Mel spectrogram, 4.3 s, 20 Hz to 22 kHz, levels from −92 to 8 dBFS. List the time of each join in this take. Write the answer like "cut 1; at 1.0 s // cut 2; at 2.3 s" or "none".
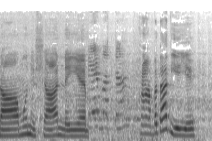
cut 1; at 1.8 s

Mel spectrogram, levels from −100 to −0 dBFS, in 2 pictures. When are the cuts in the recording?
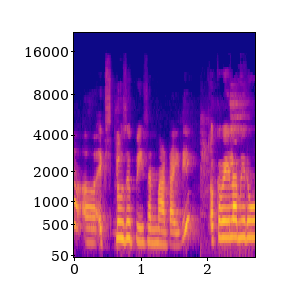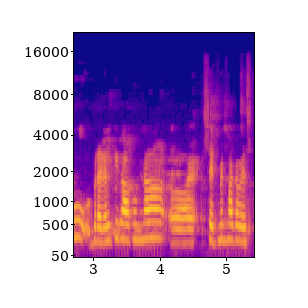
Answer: cut 1; at 1.9 s

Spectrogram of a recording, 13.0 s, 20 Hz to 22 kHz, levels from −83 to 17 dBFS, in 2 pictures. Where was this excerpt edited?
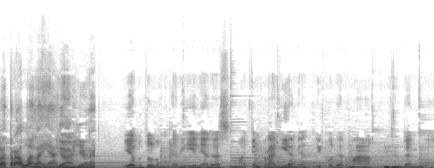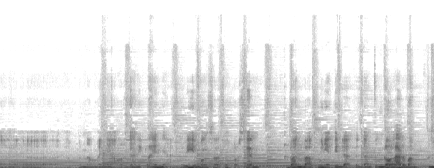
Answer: cut 1; at 1.6 s

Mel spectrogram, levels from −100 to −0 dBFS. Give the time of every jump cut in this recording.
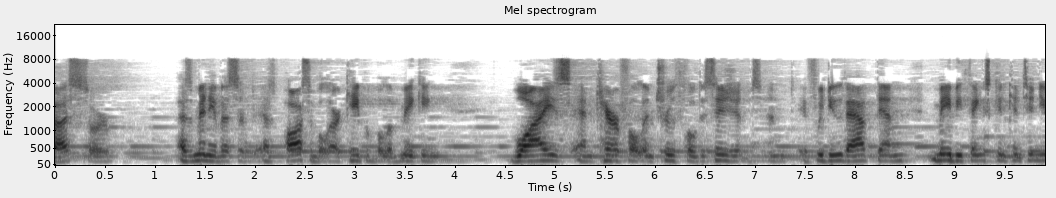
cut 1; at 8.6 s

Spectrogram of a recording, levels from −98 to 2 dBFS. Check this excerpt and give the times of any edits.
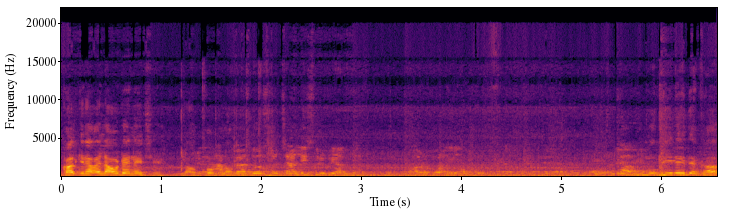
none

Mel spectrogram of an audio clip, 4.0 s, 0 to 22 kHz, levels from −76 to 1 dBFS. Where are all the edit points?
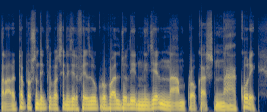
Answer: none

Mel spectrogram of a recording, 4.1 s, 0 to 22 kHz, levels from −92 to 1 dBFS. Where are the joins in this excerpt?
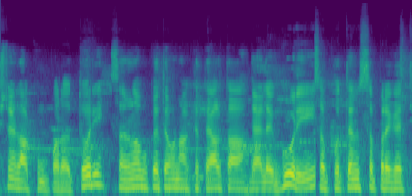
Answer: cut 1; at 1.1 s // cut 2; at 2.5 s // cut 3; at 3.2 s

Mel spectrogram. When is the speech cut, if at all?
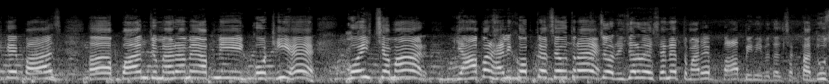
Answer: cut 1; at 6.0 s

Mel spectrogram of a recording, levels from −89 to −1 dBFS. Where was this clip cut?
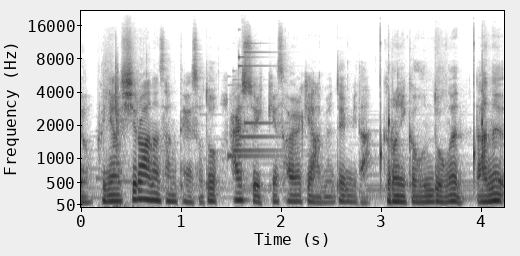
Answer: cut 1; at 2.9 s

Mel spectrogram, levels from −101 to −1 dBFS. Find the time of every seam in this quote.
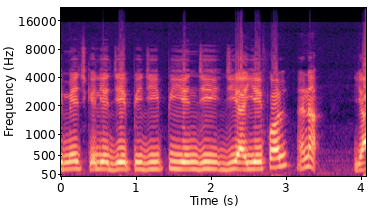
cut 1; at 2.8 s

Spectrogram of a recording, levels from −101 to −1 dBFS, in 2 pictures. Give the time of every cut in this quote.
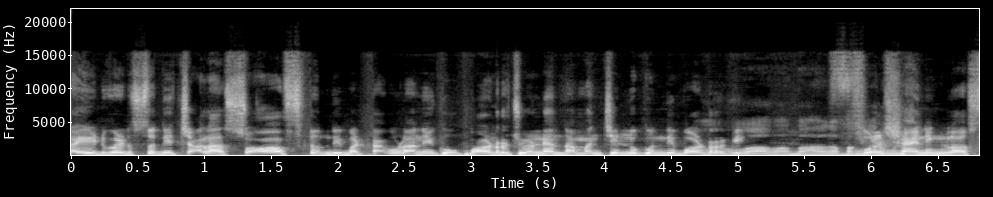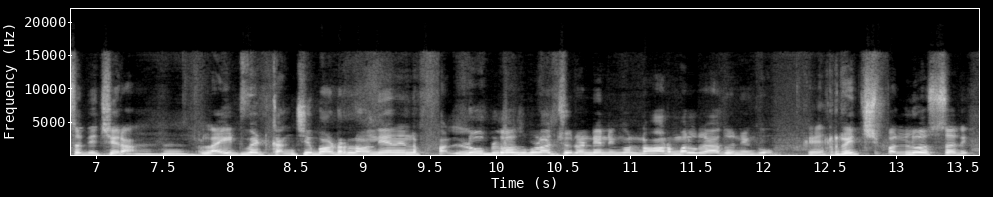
none

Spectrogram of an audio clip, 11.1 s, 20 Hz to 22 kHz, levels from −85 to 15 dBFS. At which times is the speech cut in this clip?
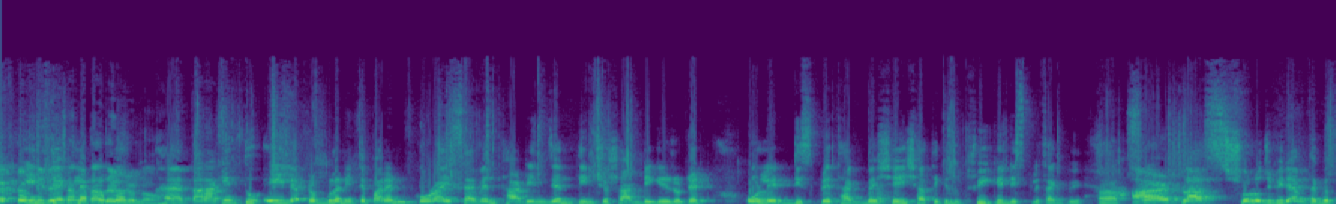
none

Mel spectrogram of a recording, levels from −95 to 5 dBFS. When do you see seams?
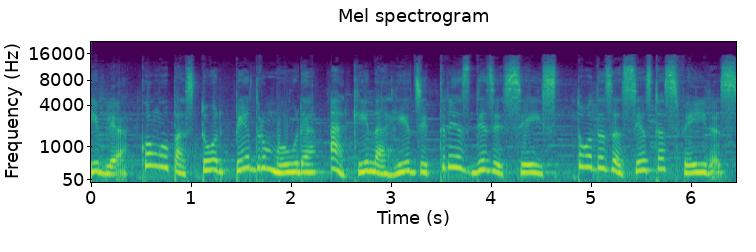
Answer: none

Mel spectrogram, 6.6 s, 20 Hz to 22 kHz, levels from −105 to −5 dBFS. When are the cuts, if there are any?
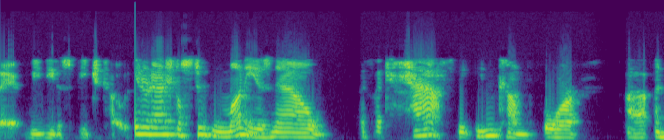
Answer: cut 1; at 1.3 s

